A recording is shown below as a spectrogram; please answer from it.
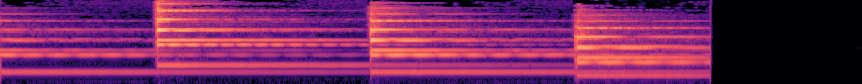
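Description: Bells struck in a slow series, about one strike a second, each ringing on until the next; the last strike is lower in pitch, and the ringing cuts off suddenly about three and a half seconds in.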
